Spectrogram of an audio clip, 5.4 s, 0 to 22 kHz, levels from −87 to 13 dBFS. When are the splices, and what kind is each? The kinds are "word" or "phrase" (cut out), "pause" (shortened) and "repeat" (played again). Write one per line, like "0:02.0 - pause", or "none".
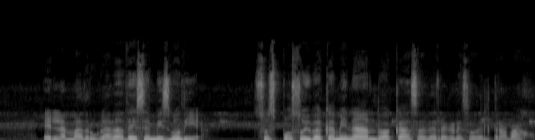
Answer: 0:02.4 - pause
